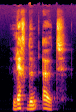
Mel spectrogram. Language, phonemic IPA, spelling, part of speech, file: Dutch, /ˈlɛɣdə(n) ˈœyt/, legden uit, verb, Nl-legden uit.ogg
- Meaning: inflection of uitleggen: 1. plural past indicative 2. plural past subjunctive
